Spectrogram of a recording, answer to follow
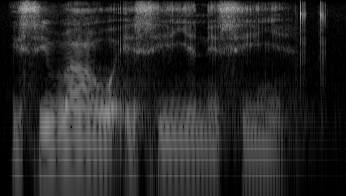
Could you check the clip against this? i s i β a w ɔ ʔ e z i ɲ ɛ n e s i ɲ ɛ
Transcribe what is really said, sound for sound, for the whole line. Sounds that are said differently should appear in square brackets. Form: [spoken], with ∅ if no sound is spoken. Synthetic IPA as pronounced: i s i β a w ɔ ʔ e [s] i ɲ ɛ n e s [iː] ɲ ɛ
